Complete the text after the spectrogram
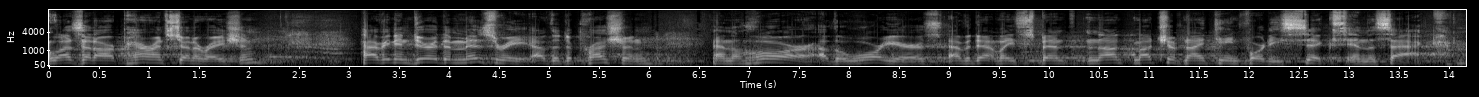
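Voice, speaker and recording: A man with a fairly high pitch and ordinary pitch variation speaks at a fairly slow pace, with noticeable background noise and audible room echo. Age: 70s. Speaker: minister. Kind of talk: sermon.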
